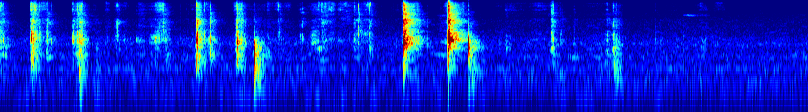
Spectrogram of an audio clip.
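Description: Tarot cards being shuffled and handled: a quick, irregular run of papery snaps and flicks, the two sharpest about three seconds in, stopping about a second before the end.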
